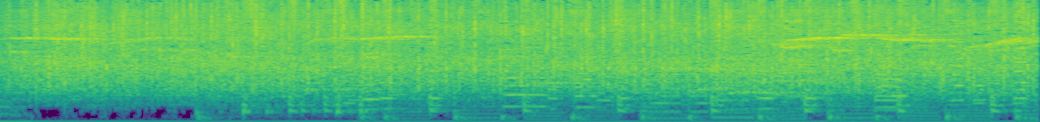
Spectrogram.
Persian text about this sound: لطفاً تشویقش بفرمایید.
